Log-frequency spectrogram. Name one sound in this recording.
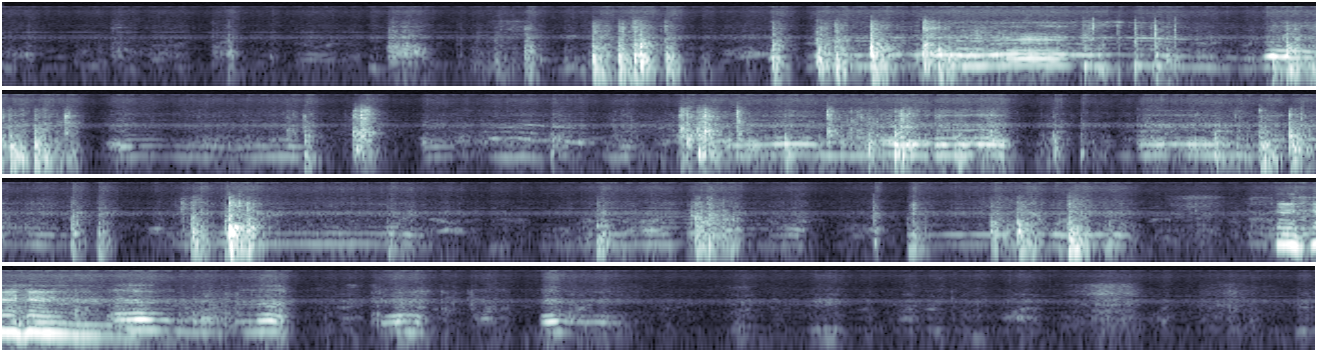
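Plastic toys clack and rattle as a baby handles them.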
